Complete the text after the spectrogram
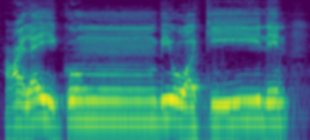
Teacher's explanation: میم ساکن کے بعد جو ہے حرف با آ رہا ہے تو یہاں پر میم ساکن میں اخفاء شفوی کا قاعدہ ہوگا اور میم ساکن میں غنہ بھی کیا جائے گا. غنہ اس صورت میں کریں گے جب ہم با کو ملا کر پڑھیں گے.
